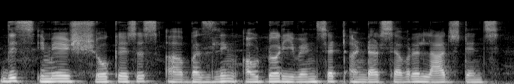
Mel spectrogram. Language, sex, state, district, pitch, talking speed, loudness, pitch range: English, male, Karnataka, Bangalore, 120 Hz, 140 wpm, -15 LUFS, 115-130 Hz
